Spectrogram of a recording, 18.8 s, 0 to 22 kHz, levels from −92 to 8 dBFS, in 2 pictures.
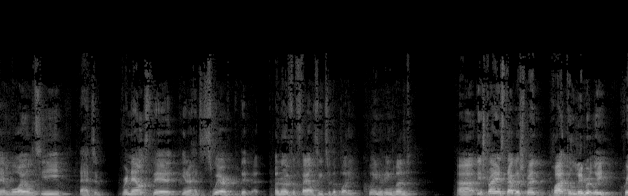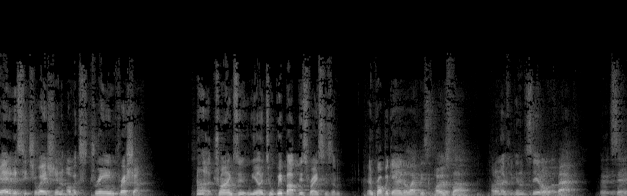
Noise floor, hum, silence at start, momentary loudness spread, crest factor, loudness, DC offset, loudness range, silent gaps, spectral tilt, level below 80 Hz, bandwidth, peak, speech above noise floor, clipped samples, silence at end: -81 dBFS; none; 0 s; 15 LU; 20 dB; -28 LUFS; under 0.1%; 6 LU; none; -5 dB/octave; -68 dBFS; 16 kHz; -8 dBFS; 54 dB; under 0.1%; 0 s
